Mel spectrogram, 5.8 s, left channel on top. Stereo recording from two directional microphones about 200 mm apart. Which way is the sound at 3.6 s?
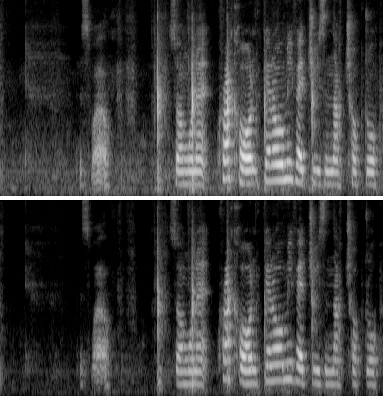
60° left (ahead or behind).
